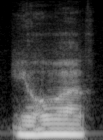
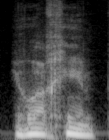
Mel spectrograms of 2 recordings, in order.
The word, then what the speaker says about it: Jehoiachin: The king of Babylon spoke kindly to Jehoiachin, or Jehoiachin, if you want to pronounce it in the Hebrew way. Jehoiachin.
